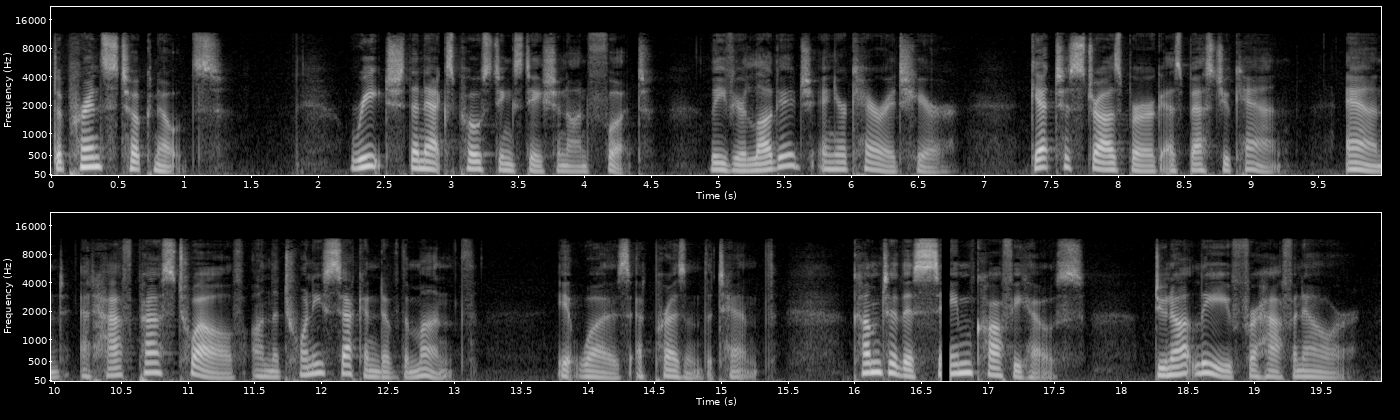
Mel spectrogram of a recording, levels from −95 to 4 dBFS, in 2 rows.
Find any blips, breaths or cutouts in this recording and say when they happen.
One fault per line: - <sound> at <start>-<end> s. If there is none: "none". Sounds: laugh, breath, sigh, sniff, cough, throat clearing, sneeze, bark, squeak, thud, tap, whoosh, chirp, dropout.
- dropout at 16.7-16.7 s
